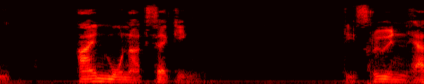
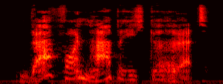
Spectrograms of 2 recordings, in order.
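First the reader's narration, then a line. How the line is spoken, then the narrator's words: Cool grumble from grandmother. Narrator (German): brummte Oma kühl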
